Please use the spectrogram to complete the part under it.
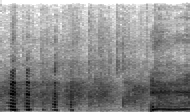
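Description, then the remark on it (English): A brief burst of about five or six sharp hand claps in a quick, steady rhythm, growing softer, before a voice begins speaking. “I'll give her a little clap.”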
